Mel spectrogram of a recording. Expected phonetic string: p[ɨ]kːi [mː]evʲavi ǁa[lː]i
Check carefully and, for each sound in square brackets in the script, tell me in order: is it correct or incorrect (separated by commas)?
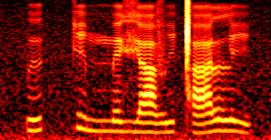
correct, correct, correct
